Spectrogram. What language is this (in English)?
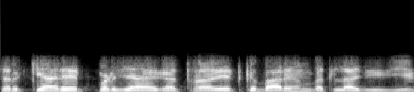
Urdu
